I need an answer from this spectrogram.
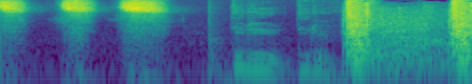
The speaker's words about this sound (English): Unnecessary gunshots.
